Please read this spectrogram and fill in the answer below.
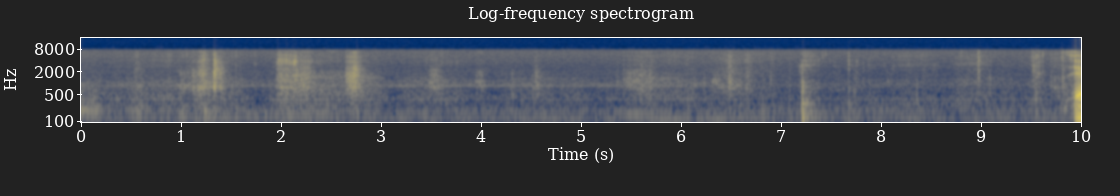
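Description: Quiet tabletop handling of small electronics and wires: faint soft rustles and taps as a tiny radio receiver and its leads are picked up and moved, with one sharp click about seven seconds in.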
